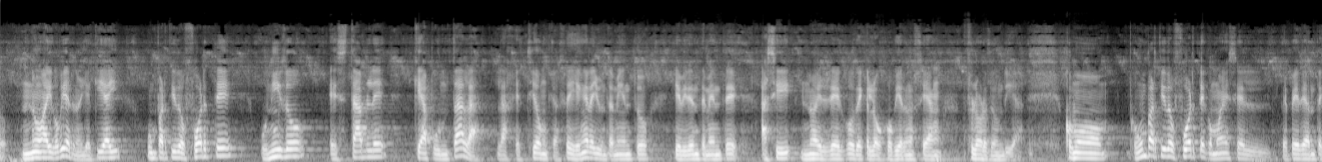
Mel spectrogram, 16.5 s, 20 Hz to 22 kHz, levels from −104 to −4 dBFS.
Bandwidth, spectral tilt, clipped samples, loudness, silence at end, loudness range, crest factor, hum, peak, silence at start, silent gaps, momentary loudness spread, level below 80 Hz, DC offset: 11.5 kHz; -7 dB/octave; under 0.1%; -13 LUFS; 0 s; 2 LU; 12 dB; none; 0 dBFS; 0 s; none; 11 LU; -42 dBFS; under 0.1%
